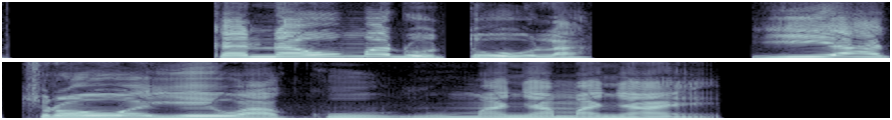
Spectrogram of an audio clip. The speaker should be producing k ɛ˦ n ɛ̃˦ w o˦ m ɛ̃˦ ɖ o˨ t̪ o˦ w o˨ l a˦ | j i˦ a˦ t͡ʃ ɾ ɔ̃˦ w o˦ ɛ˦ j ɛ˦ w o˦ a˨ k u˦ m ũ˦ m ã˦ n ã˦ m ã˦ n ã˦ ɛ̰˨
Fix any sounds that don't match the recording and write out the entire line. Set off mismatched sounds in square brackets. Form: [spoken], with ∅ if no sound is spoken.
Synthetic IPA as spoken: k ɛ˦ n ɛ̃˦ w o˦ m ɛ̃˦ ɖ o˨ t̪ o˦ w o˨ l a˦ | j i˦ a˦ t͡ʃ ɾ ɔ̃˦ w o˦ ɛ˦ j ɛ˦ w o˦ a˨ k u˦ [n] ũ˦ m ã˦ [ɲ] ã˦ m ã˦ [ɲ] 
